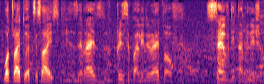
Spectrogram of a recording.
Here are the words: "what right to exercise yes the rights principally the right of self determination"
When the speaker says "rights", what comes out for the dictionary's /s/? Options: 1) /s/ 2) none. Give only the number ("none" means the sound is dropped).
2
